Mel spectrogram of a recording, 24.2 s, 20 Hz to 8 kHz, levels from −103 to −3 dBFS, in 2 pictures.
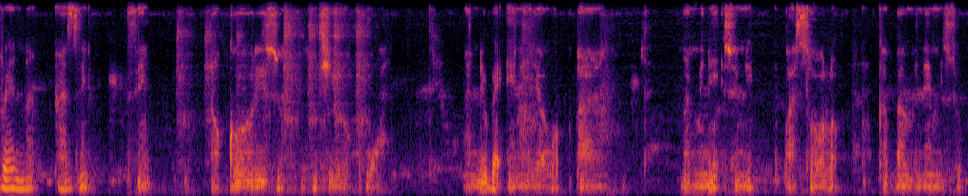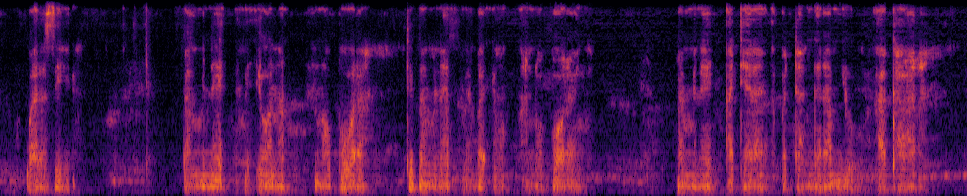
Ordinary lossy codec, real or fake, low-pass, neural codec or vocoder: Opus, 32 kbps; fake; 7.2 kHz; vocoder, 22.05 kHz, 80 mel bands, HiFi-GAN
